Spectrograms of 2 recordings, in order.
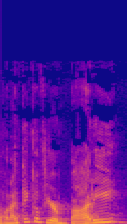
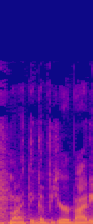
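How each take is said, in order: First: Said in the usual way. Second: Giggling through the words, fast and much softer; can't keep a straight face on the retake; laughing. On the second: Real, not acted. Vlogger restarting her line, laughing and softer.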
